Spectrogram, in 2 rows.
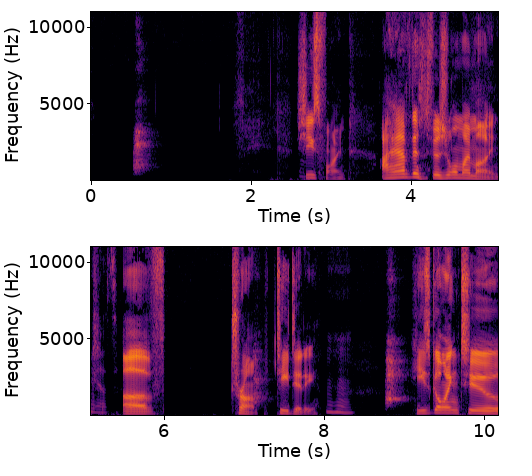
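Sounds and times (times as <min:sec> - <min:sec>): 
faint dog yelp: 0:00.6 - 0:00.9
female dog barking at people coming up stairs: 0:00.6 - 0:00.9, 0:08.8 - 0:09.1
speech: 0:02.6 - 0:06.0, 0:06.8 - 0:10.1.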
